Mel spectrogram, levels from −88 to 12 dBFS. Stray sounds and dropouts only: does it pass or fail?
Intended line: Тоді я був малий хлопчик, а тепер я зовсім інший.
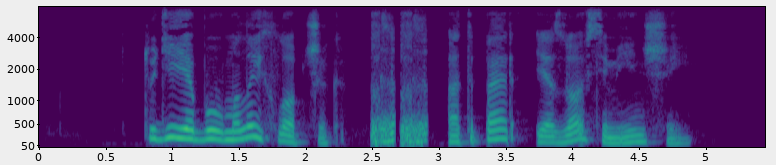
fail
